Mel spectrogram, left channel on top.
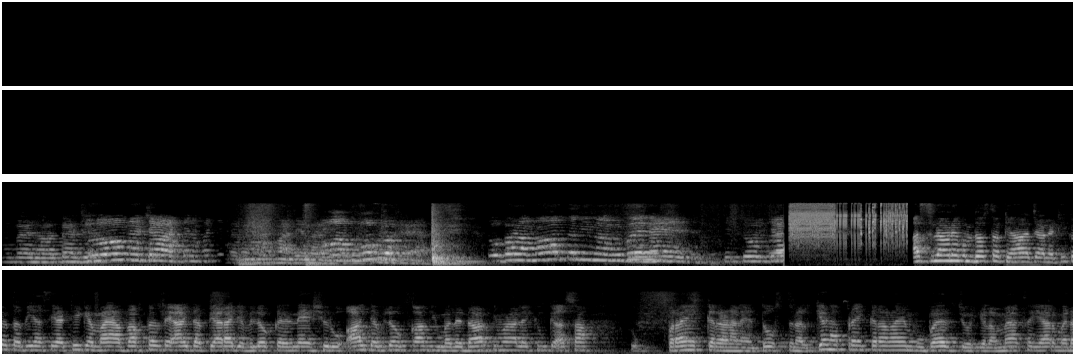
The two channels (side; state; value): left; silent; digital silence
